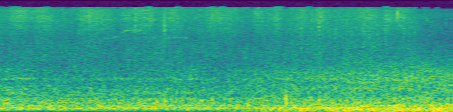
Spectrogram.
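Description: Wind buffets the microphone in a steady, low rumbling rush of noise that swells slightly toward the end. No voices are heard.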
